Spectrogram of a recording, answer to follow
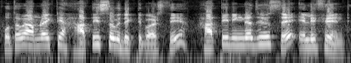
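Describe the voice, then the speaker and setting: A man with a Bangladeshi accent teaching a children's English lesson, explaining patiently and drawing out English phrases slowly. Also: high voice, lively intonation.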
